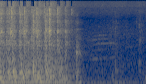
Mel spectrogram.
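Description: A sewing machine stitches down t-shirt fabric in a steady, fast whirring run for most of the moment, then stops abruptly, leaving only faint room noise.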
